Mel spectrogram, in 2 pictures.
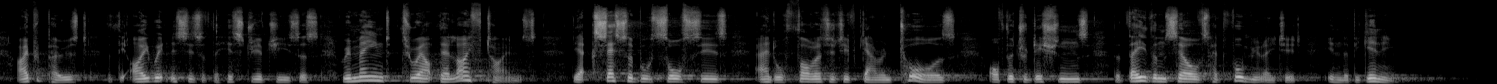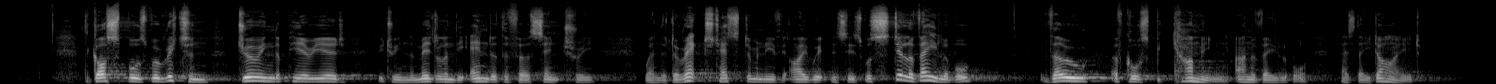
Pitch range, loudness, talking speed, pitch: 110-150 Hz, -27 LUFS, 130 wpm, 125 Hz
